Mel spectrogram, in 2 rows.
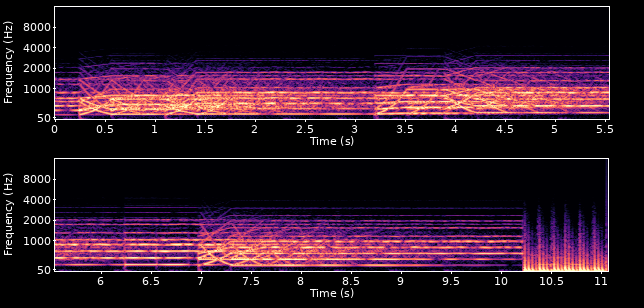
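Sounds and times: synthesizer pad chord: 0.0s - 10.3s.

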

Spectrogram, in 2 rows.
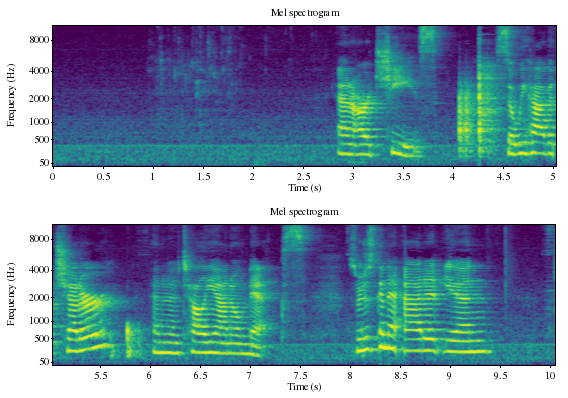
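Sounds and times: milk pouring into a pot: 1.0s - 2.2s.

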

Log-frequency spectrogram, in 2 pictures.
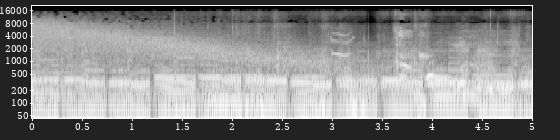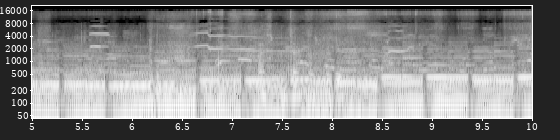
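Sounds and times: pop music with steady beat: 0.0s - 7.6s
puppy squeaking: 5.5s - 6.0s, 6.6s - 7.3s, 8.4s - 9.0s.

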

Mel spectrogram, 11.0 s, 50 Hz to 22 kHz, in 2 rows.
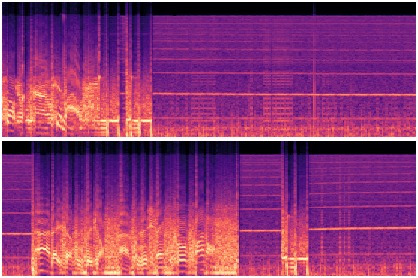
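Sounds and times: high-pitched electrical whine: 1.2s - 11.0s
light aircraft engine drone: 2.0s - 11.0s.

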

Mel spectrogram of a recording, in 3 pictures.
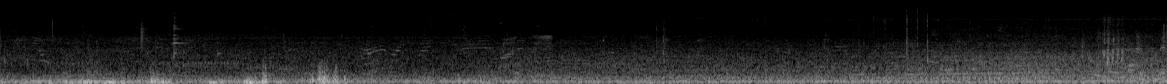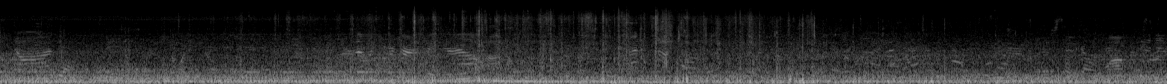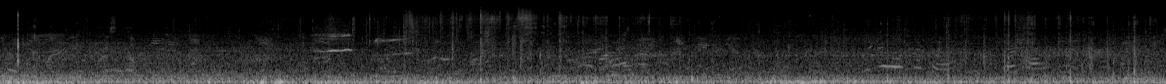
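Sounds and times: faint indistinct voices: 0.0s - 35.0s
horse hoofbeats on sand: 13.9s - 20.3s, 27.2s - 35.0s.

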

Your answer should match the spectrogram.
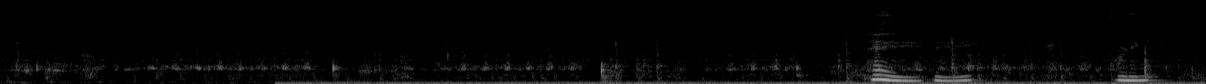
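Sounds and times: low steady hum: 2.6s - 12.0s.

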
